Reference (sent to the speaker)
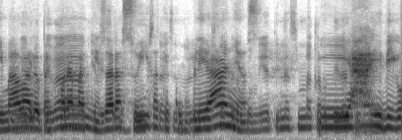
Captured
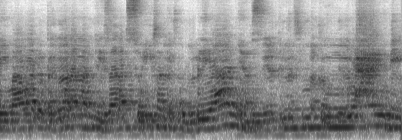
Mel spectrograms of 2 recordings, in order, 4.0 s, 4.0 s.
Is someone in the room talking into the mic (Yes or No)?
No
